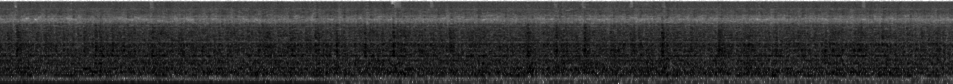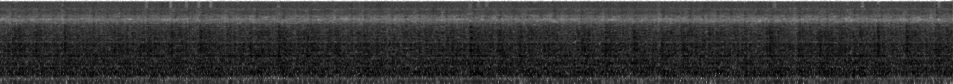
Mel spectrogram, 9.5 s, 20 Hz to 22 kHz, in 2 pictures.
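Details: 1983 Mitsubishi HS-700UR portable VCR, after repair: smooth even whir and steady hiss on fast forward, no rattle or clicking; sounds normal, unlike the noisy rewind.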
